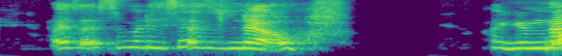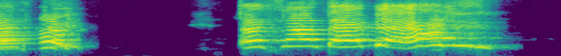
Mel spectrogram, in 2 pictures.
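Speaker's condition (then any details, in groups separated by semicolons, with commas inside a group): Cerebral palsy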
